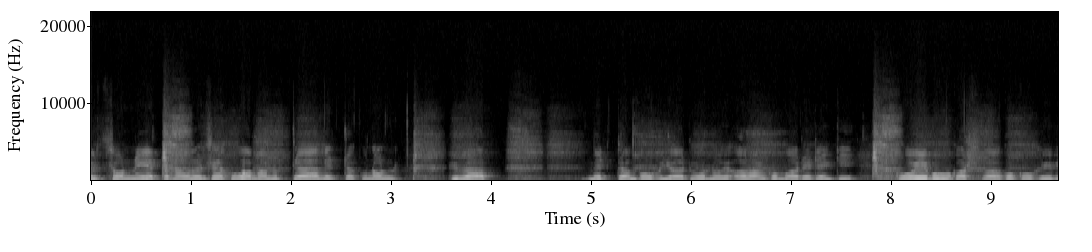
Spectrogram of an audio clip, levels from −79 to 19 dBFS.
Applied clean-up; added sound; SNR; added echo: none; Breathing; 17 dB; none.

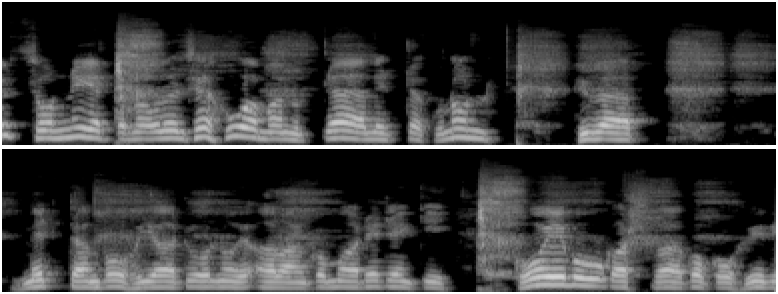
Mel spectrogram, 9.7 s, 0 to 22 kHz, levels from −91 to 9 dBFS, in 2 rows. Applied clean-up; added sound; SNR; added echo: classical method Wiener filter.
